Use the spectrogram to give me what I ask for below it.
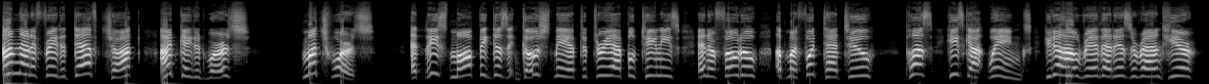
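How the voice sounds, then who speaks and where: Woman as sassy lovestruck comedy radio caller, super high sharp bright voice, brazen and earnest. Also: normal speed, no echo, exaggerated voice. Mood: sassy, smitten.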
